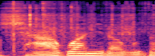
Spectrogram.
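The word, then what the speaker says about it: 下关: 그냥 하관 초창기도 하는데 중국 발음인지 사관이라고도 하잖아요 샤관 타차 차관차창 뭐 이렇게 하는게 다 사관인가 봅니다 보이차를 처음 접하시는 분은 사관이라고는 이건 뭐 다른 건가 생각할 수 있는데 사관이 하관이고 그런 거가 되겠습니다 저도 헷갈렸어요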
